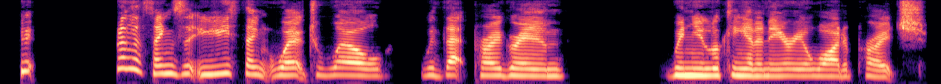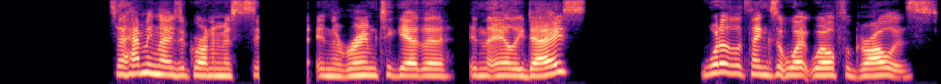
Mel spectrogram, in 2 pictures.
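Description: A voice with an Australian accent speaks at a moderate pace with fairly even intonation and long, frequent pauses, in a dry, close sound with no echo. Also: woman, fairly high pitch for a woman. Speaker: agriculture podcast host. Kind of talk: interview.

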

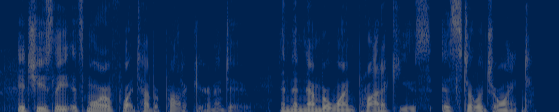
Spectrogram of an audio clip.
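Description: A man with an American accent, very fast and lively in intonation, with big swings in loudness, on a very clean recording with a silent background. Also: medium pitch for a man. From US Deep South, Florida panhandle near Pensacola. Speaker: entrepreneur and philanthropist. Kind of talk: casual interview. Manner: flamboyant, witty.

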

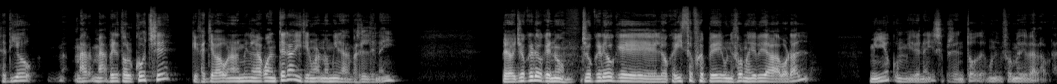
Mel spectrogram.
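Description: Rushing at a very fast pace, a man speaks in a fairly high-pitched voice with vocal fry and ordinary pitch variation. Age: 40s. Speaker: identity theft victim. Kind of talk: testimony. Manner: animated.

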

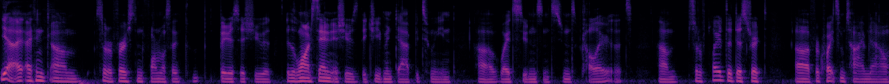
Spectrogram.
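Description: On a very clean recording with a silent background, the talking has ordinary pitch variation and a moderate pace. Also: man, fairly low pitch for a man. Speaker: education reporter. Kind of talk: explanatory interview answers. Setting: studio. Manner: hesitant, filler-heavy.

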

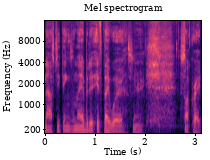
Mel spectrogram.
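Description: A man with an Australian accent and a fairly low pitch. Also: very clean recording, silent background. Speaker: podcast host. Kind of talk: casual chat. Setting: home. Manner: informal, chatty.

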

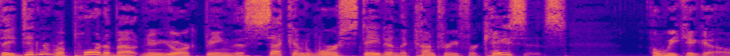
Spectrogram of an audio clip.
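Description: A man with an American accent has an unremarkable speaking voice, fairly high in pitch, with ordinary pitch variation and a moderate pace. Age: 60s. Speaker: attorney, educator and former mayor. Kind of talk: talk radio discussion. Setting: studio.

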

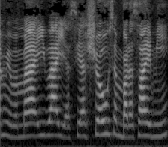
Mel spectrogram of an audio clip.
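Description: A woman speaks in a raised, projected voice at a fairly quick pace. Her pitch is high and her tone bright and sharp. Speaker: singer. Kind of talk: radio interview. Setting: radio studio.

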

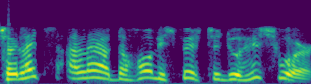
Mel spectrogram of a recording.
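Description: A man speaks with lively intonation. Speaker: radio caller. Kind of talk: call-in comment. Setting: phone call. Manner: insistent, talks over host.

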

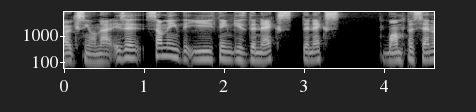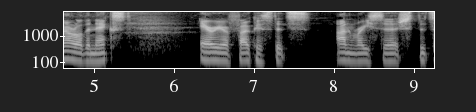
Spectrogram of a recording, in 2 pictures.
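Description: On a very clean recording with a silent background, a man with an ordinary speaking voice talks at a moderate pace, medium pitch and ordinary pitch variation. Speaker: podcast host. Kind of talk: casual interview.

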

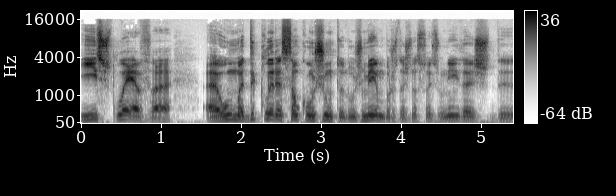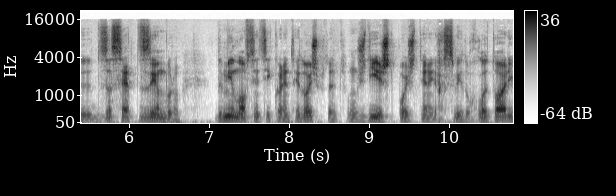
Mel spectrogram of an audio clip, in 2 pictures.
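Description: Lively in intonation and fairly slow in pace, a man speaks at medium pitch on a very clean recording with a silent background. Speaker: historian. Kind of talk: podcast conversation, explanatory. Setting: studio, sitting across from co-host. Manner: hesitant, many fillers.

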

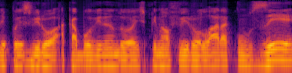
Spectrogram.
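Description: A man at a moderate pace with a fairly low pitch, fairly even intonation and a plain, everyday voice. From São Paulo state, Brazil (Ribeirão Pires). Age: 40s. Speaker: television and film director. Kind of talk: interview conversation.

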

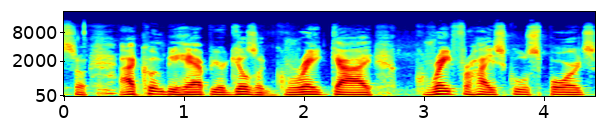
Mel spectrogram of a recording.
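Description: Medium in pitch, a man speaks at a moderate pace in a monotone, flat intonation. The recording is very clean, with a silent background. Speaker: radio show host. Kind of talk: casual radio sports talk. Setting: radio studio.

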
